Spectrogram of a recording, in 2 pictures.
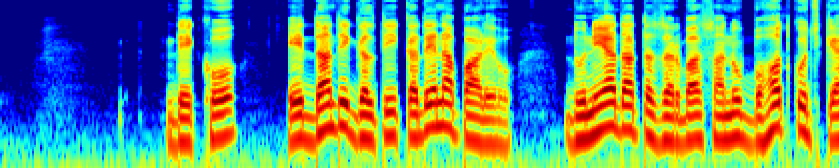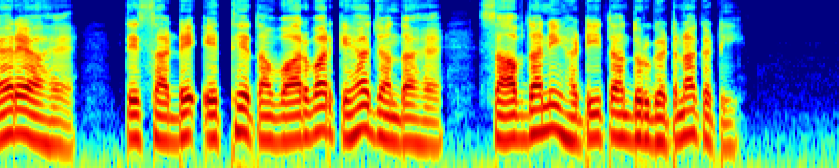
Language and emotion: Punjabi, neutral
